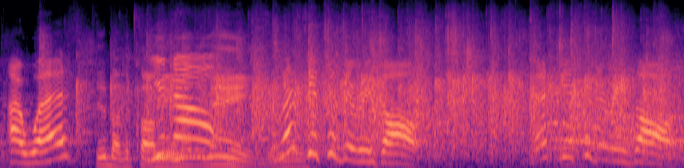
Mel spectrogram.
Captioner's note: crowd laughing and clapping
